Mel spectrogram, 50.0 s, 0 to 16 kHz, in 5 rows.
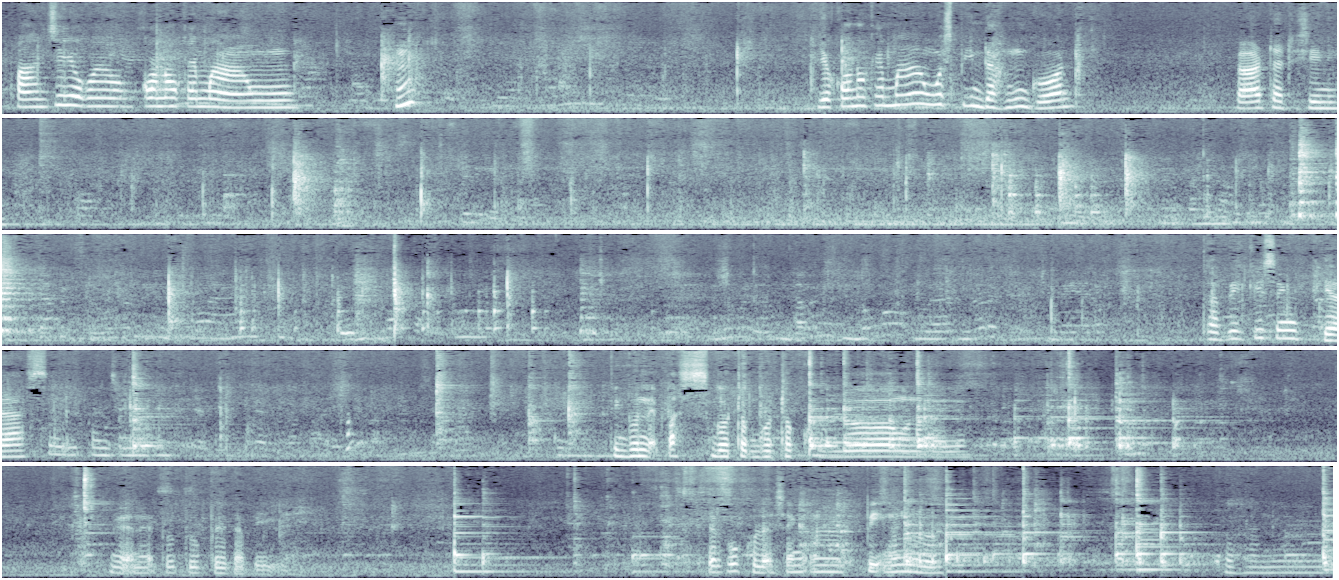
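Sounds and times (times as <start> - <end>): metal cookware clinking: 19.6 - 20.4, 31.0 - 31.5, 35.2 - 39.3, 40.6 - 41.1, 43.4 - 49.3.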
